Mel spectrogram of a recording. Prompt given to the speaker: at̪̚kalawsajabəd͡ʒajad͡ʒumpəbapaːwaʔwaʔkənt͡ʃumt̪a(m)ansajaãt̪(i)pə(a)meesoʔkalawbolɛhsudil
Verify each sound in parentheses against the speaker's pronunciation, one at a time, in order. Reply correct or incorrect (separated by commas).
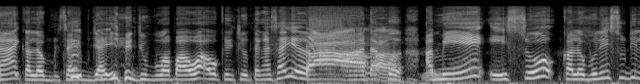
incorrect, incorrect, correct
